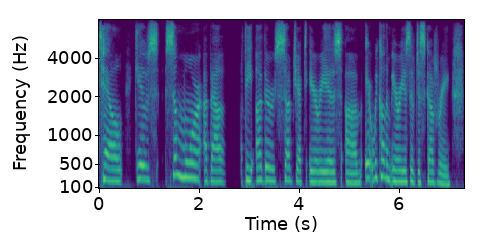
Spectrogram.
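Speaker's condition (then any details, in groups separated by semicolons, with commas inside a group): No condition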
